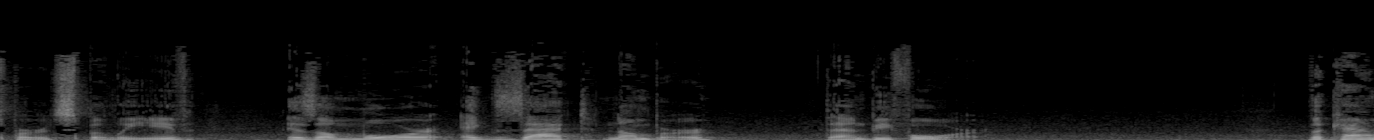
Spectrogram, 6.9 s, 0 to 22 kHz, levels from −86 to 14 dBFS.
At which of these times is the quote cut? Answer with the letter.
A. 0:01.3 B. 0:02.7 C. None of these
B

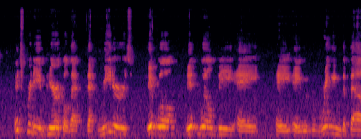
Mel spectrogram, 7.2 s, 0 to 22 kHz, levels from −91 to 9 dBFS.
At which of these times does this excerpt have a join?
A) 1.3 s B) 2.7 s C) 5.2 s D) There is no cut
D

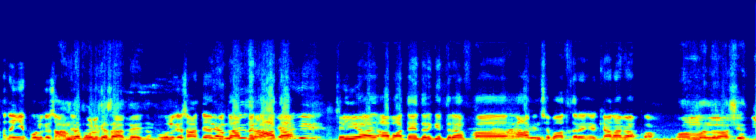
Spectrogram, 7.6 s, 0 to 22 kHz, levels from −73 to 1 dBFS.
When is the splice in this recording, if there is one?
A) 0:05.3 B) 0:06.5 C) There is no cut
A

